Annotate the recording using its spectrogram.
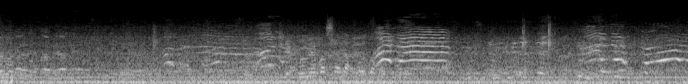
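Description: Several people chatter in the background, outdoors.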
